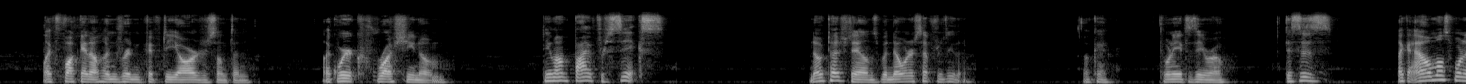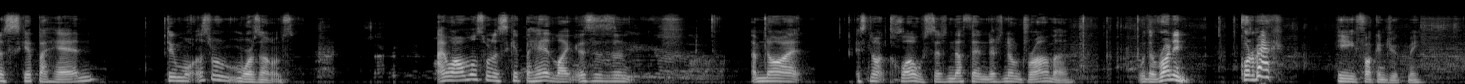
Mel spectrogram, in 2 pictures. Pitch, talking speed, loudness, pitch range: 120 Hz, 135 wpm, -25 LUFS, 115-145 Hz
